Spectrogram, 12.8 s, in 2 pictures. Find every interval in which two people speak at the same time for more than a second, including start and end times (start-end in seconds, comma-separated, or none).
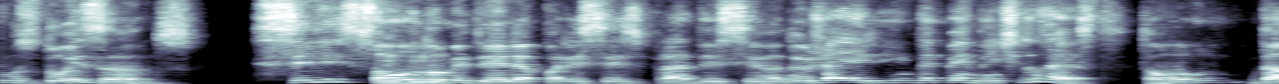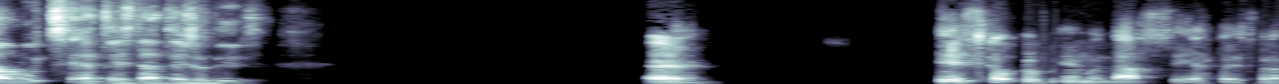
none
